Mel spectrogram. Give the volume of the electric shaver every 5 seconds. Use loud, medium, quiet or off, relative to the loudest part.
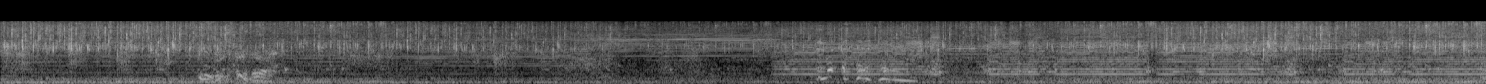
medium, loud, loud.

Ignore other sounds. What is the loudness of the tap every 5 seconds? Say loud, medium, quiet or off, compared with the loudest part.
loud, medium, loud.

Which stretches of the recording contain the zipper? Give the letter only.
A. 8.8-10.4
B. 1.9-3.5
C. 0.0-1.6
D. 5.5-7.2
D.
